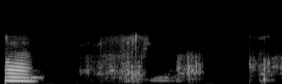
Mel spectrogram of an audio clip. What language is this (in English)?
Dogri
